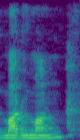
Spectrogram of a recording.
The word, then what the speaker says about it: Maruman: I know it's the R, but we pronounce it Maruman.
